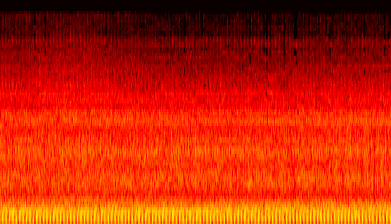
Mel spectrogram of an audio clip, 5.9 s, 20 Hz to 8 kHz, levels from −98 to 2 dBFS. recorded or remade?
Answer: recorded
